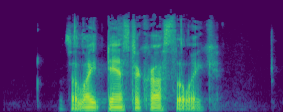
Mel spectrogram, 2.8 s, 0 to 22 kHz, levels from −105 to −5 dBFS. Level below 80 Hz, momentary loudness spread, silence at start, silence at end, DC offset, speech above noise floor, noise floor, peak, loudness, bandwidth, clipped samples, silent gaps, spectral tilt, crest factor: -58 dBFS; 14 LU; 0.65 s; 0.7 s; under 0.1%; 41 dB; -62 dBFS; -2 dBFS; -21 LUFS; 12.5 kHz; under 0.1%; none; -4.5 dB/octave; 22 dB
